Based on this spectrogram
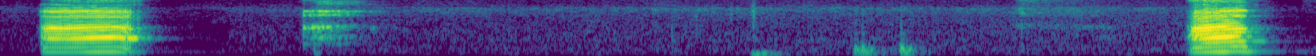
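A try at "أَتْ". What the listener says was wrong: Jangan ats, Ibu. Kalau ats, Ibu nambahin huruf sin berarti. Bunyinya at, at, at.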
